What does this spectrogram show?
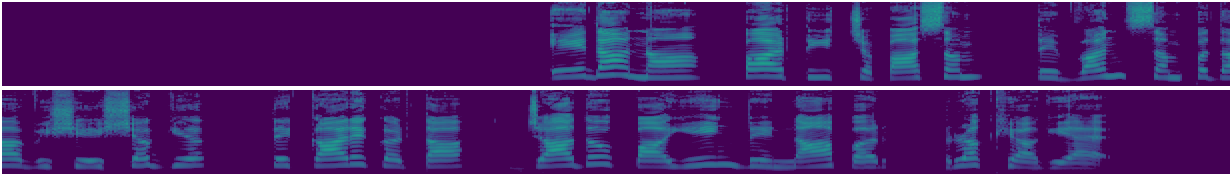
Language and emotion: Dogri, neutral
